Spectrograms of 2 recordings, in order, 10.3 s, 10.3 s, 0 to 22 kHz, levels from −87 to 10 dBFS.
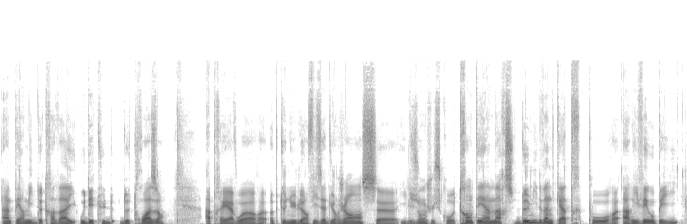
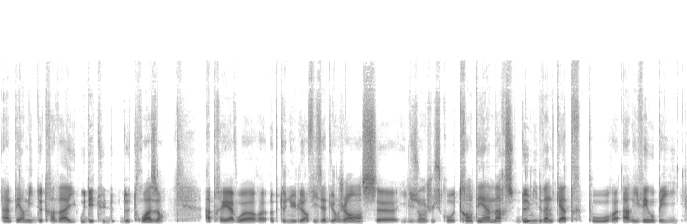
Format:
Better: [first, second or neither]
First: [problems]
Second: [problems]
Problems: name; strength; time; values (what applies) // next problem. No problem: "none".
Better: first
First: none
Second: thin; very; fading below 400 Hz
